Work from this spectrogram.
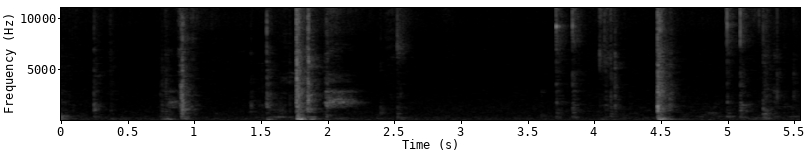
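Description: Code being typed on a computer keyboard, irregular bursts of close, crisp key clicks separated by short pauses, with a quiet background.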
